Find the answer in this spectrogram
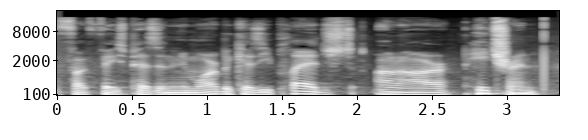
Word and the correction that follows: Patreon: Is that how you say it? Patreon? – Indeed.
